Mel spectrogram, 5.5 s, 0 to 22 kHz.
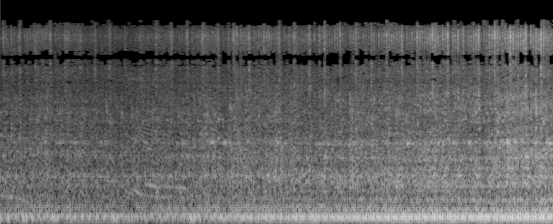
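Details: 1972 Freightliner cabover diesel first running after 27 years: low lumpy idle about three pulses a second, uneven beats as not all cylinders fire yet, steadying as it clears; oil pressure about 80 psi reported.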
